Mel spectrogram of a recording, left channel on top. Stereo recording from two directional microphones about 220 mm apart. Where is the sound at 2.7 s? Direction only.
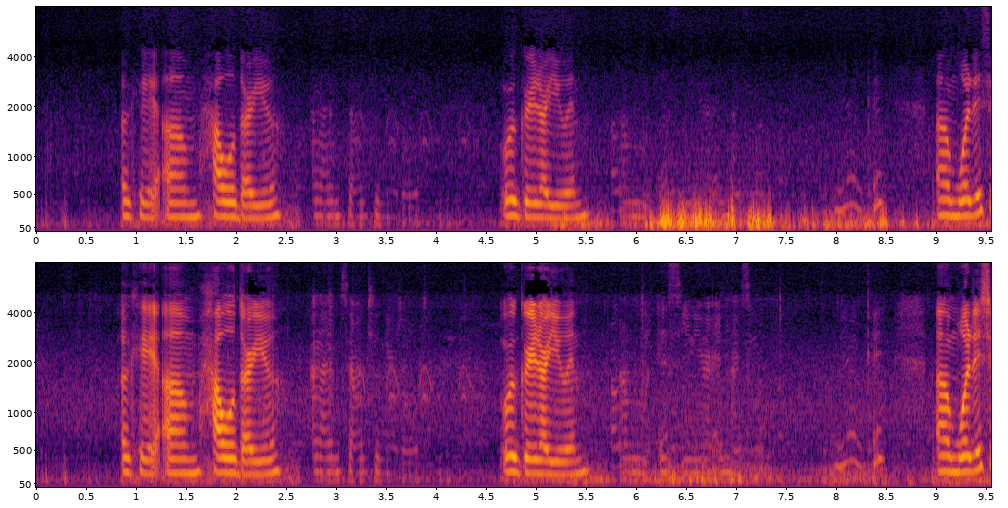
20° right (ahead or behind).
